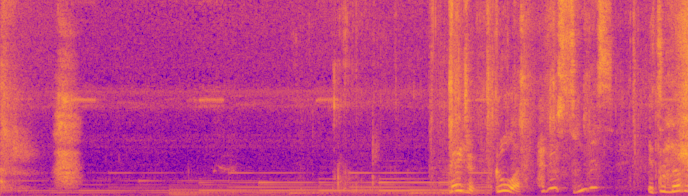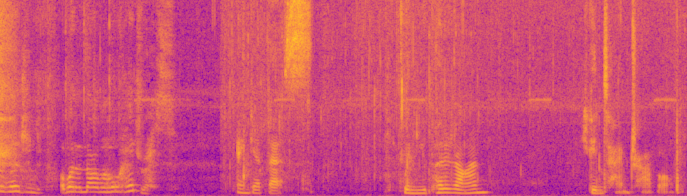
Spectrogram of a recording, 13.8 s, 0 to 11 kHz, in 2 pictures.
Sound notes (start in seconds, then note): 6.6 chuckles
